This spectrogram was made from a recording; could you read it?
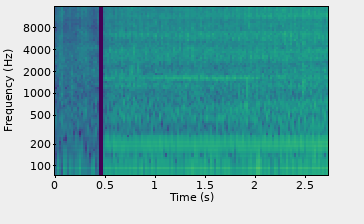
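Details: Car restarted after the battery gained some charge. A steady, even low idle after a short gap with no knocks or misses; the engine runs smoothly, normal idle.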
